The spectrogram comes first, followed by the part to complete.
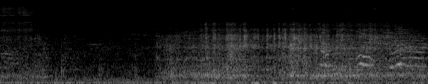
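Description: A young girl's voice, calling out or singing without clear words, over outdoor background noise that grows louder about one and a half seconds in.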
